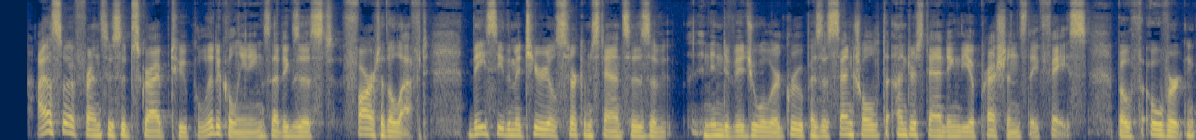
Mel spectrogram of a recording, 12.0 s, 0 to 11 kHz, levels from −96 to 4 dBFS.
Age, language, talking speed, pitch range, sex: 30-49, English, 180 wpm, 115-150 Hz, male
